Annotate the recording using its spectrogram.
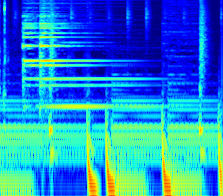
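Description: Background music with a deep kick drum about every three-quarters of a second. Over it come a quick click and then a bell ding that rings out for more than a second: the notification-bell sound effect of a subscribe-button animation.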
